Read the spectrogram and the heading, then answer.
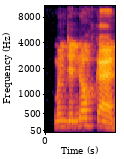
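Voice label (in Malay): "menjenuhkan", Malay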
